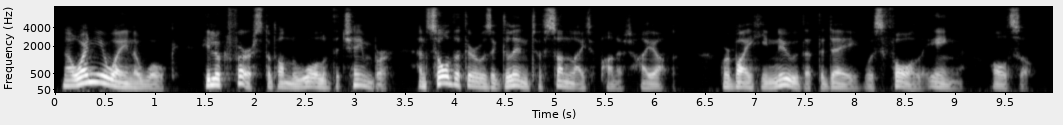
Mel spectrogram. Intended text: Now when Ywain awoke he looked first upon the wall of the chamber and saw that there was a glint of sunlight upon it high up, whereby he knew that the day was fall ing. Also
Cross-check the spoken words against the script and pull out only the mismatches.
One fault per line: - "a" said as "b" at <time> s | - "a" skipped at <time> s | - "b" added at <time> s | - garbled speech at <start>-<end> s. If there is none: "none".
none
